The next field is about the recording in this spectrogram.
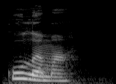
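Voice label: "кулӧма", Komi, female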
